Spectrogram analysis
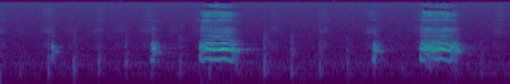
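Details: Infant crying: short fussy cries between soft breaths and small sounds, with two louder wails.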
